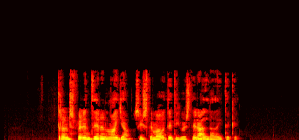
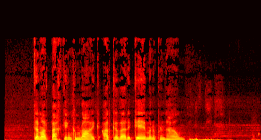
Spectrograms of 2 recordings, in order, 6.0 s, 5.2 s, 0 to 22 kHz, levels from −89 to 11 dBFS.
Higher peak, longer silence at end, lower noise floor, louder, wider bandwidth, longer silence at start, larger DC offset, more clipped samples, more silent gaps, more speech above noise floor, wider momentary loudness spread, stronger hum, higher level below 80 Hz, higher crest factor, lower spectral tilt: about the same, -4 dBFS vs -4 dBFS; first, 1.25 s vs 0 s; first, -75 dBFS vs -53 dBFS; about the same, -21 LUFS vs -23 LUFS; second, 11.5 kHz vs 16.5 kHz; first, 1.15 s vs 0.7 s; neither; neither; neither; first, 54 dB vs 31 dB; about the same, 13 LU vs 13 LU; neither; second, -66 dBFS vs -38 dBFS; about the same, 18 dB vs 20 dB; about the same, -5 dB/octave vs -6 dB/octave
